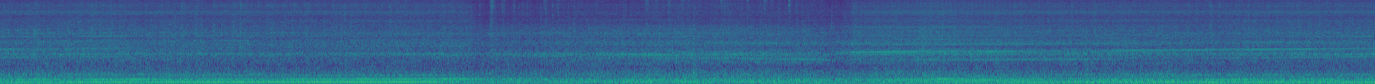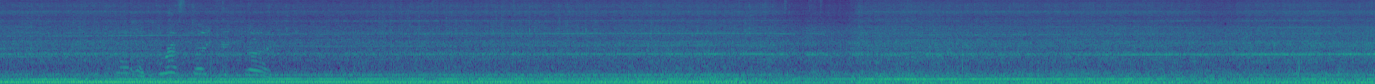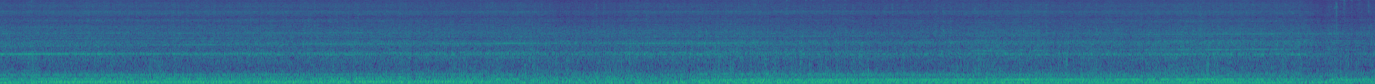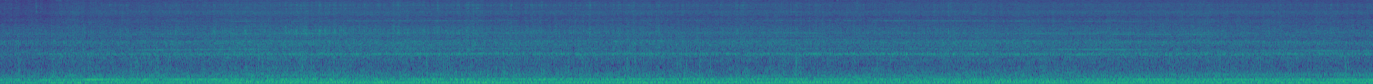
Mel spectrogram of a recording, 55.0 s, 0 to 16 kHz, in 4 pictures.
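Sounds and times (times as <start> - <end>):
small car engine droning: 0.0 - 54.9.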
